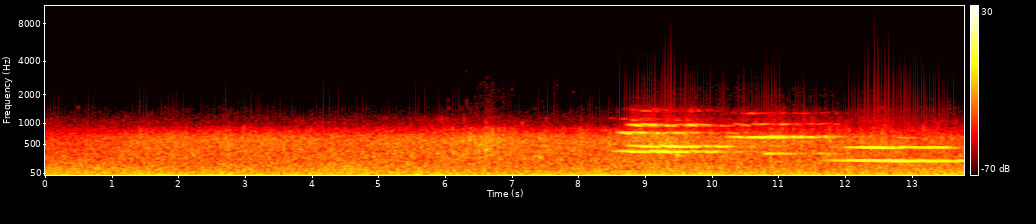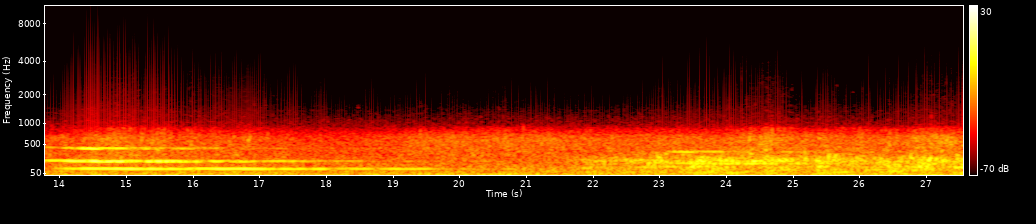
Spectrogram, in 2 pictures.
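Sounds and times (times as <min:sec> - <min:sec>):
steady low rumble of water noise: 0:00.0 - 0:27.5
whales singing: 0:08.5 - 0:19.9, 0:22.2 - 0:26.2.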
